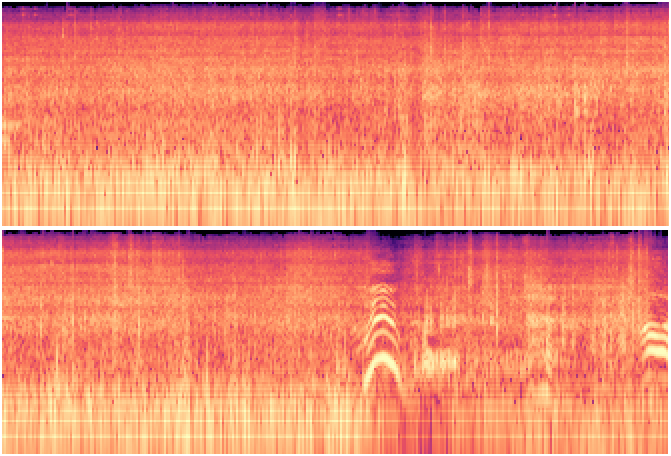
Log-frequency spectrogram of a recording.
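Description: Wind buffeting the microphone over the rumble of mountain bike tyres on a dirt forest trail during a fast descent. Near the end comes one short squeal that rises and falls in pitch.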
